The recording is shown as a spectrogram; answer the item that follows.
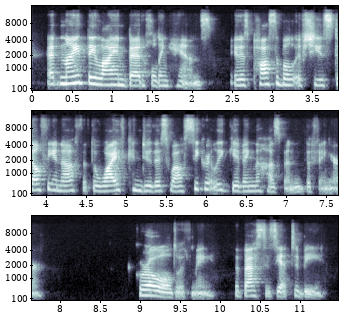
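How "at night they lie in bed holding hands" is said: plain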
